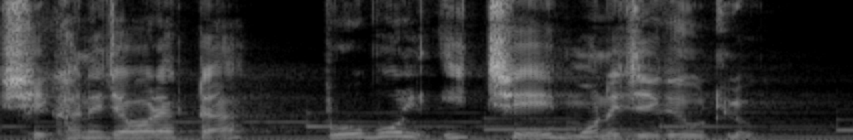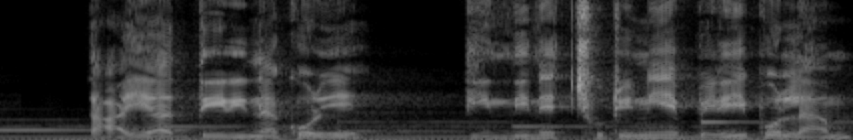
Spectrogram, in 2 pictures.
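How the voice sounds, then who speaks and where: A man's voice: medium pitch, expressive, music in the background, close to an everyday voice. A man playing a self-assured middle-aged village tantric, telling a horror tale dramatically in a West Bengal accent. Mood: grave, reminiscing. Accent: Bengali from West Bengal, India. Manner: boastful, dramatic, unhurried storytelling. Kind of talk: dramatized horror story narration.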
